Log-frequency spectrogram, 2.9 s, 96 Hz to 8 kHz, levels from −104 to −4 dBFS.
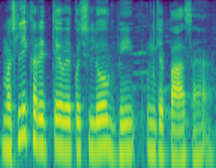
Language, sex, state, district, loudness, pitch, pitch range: Hindi, male, Jharkhand, Garhwa, -16 LUFS, 160 Hz, 150-170 Hz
